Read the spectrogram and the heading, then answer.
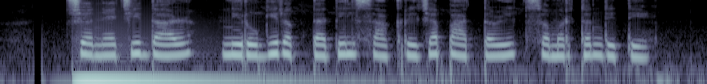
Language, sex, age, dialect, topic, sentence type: Marathi, female, 18-24, Varhadi, agriculture, statement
